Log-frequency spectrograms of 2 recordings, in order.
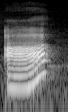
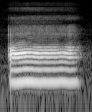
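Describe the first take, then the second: First: The pitch rises steadily from low to high. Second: The pitch stays level and high throughout. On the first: "you're kind of like going up the scale" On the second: "tone number one is also called a flat tone"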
